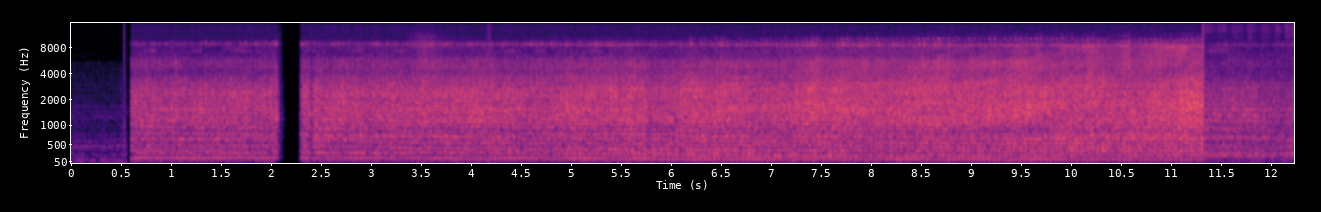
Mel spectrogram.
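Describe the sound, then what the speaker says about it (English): Steady low rotor drone of a police helicopter at the end of a high-speed chase, continuous and fairly loud, with a brief dropout near the start and no voices. "They got the helicopter out chasing somebody."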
